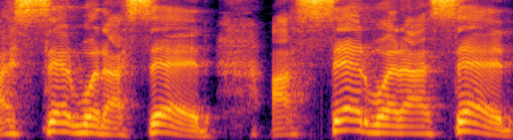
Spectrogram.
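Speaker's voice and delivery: mock half-voiced mild yell, said twice. Retelling a worker at the food window yelling to the other side, imitating yelling. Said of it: "she's just like yelling towards the other side".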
